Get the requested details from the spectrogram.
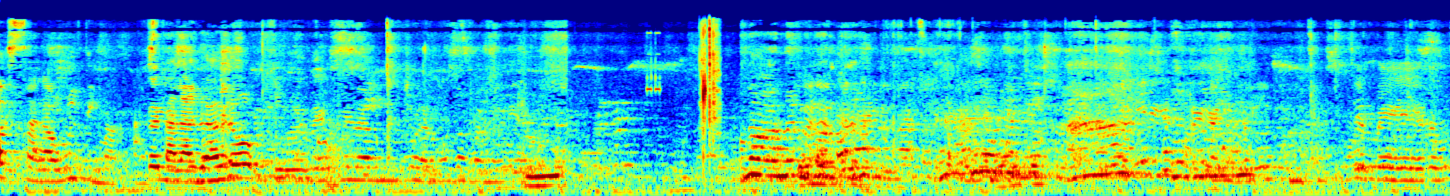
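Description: A young woman talks cheerfully and close by.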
